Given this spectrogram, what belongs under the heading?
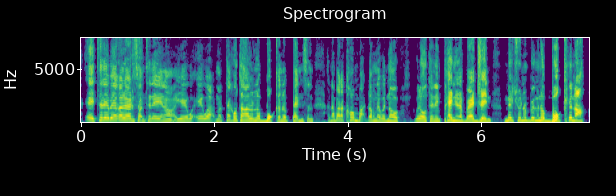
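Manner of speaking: rapid-fire Jamaican patois; quick, casual Jamaican twang, words tumbling out. Acted. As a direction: imitate fast Jamaican street talk. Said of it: "I don't hear people talking like that".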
